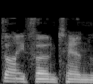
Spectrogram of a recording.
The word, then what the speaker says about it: iPhone X: the new iPhone X pronounced iPhone 10 looks nothing like any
